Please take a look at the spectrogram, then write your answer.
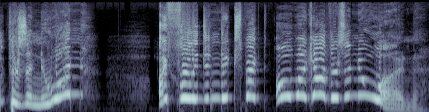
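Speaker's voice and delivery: thrilled squeal at the new song; gasping excitement. Real, not acted. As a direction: gasp with delight at the surprise. Gasps at surprise new song.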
